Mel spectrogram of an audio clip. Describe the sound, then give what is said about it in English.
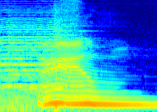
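A car engine revs, its pitch swooping up and then falling back into a steady, droning hum. It is fairly loud, with no voices. “That's the sound of a car.”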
